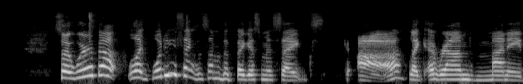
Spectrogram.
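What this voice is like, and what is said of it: New Zealand accent. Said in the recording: “That sounded so Kiwi just then. I'm very aware of my accent right now.”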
